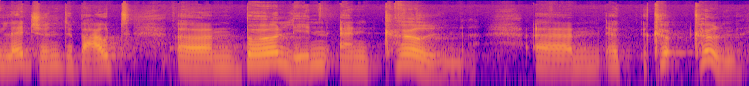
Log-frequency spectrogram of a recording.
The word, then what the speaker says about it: Köln: Köln, you pronounce it like that, yeah?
